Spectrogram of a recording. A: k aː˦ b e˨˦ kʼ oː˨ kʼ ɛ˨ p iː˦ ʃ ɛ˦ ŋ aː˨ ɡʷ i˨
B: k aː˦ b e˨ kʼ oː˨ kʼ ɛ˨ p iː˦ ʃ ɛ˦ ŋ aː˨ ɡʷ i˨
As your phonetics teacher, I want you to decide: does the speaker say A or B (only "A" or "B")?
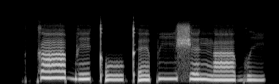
A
